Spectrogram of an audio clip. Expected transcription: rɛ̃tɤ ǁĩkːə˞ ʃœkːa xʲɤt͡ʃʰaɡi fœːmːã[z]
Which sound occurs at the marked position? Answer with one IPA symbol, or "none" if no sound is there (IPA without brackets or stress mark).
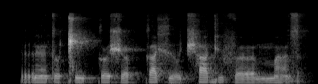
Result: z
